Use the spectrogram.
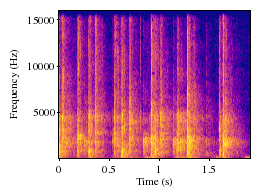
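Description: A crowd applauds with dense, steady clapping that fills the whole moment, many hands overlapping into a continuous patter, moderately loud and close, with no talking over it.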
